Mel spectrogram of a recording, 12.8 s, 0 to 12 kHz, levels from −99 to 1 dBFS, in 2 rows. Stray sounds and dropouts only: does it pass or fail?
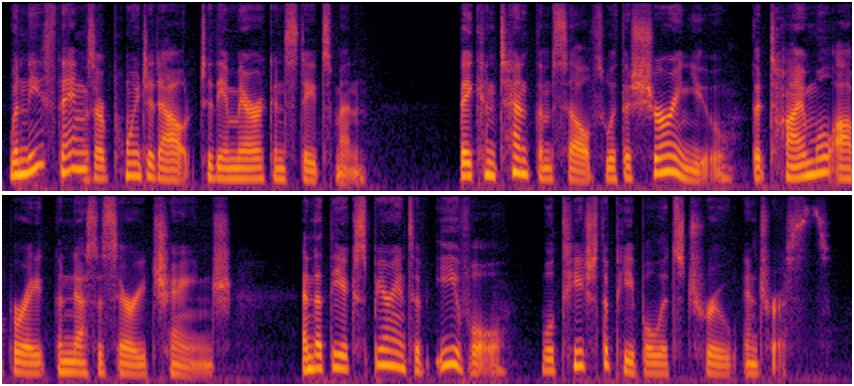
pass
